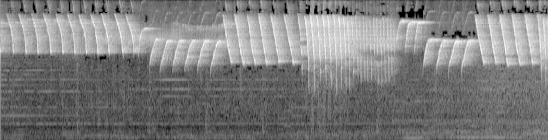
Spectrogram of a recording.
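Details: A canary's training song: long tours of rapid high sweeping notes changing pitch, a loud buzzing trill midway, then more fast looping phrases.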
